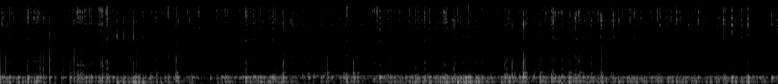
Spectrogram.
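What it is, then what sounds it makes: Metal mesh microphone grille being scratched. Long acrylic nails decorated with charms scratch across a hollow woven metal mesh microphone grille. The result is a dense, continuous run of close, rasping scratches over a heavy low rumble and a steady hum-like tone near 330 Hz, with faint bright crackles flicking above.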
